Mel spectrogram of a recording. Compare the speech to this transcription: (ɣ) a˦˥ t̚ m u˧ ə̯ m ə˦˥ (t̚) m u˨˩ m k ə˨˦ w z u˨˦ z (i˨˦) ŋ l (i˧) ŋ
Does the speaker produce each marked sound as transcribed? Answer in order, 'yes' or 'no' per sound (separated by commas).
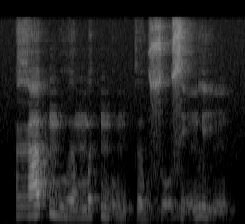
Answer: yes, yes, yes, yes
